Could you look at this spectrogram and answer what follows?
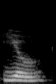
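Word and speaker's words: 曜: Kanji ini tidak memiliki kunyomi, dia hanya memiliki onyomi saja dibaca yo. Kita lihat cara penulisannya sebagai berikut. Kita harus bikin bagian kiri, lalu bagian atas. Ini seperti katakana yo ya, baru bagian bawahnya.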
